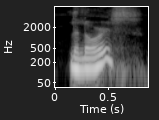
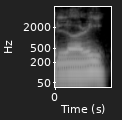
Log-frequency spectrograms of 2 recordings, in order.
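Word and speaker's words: Lloris: It's again Loris. And Lori. – I think that is it, Luis. – You don't pronounce, they don't pronounce S's in names in France, so it'd be Laurie.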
